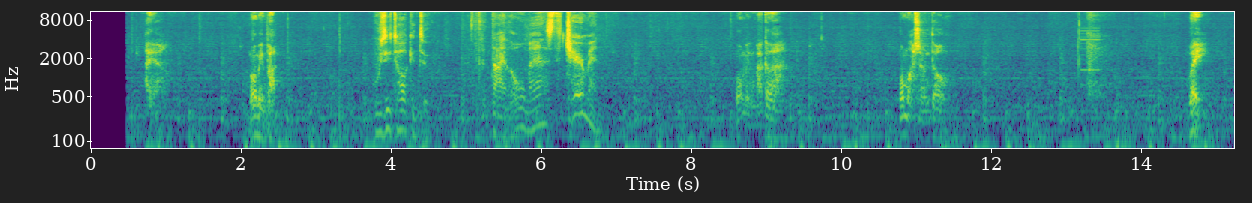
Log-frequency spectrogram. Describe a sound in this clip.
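A man talks calmly on a phone.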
